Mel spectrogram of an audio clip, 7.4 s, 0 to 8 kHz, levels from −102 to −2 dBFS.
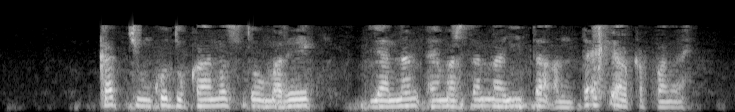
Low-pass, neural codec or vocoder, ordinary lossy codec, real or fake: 7.2 kHz; vocoder, 22.05 kHz, 80 mel bands, Vocos; AAC, 16 kbps; fake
